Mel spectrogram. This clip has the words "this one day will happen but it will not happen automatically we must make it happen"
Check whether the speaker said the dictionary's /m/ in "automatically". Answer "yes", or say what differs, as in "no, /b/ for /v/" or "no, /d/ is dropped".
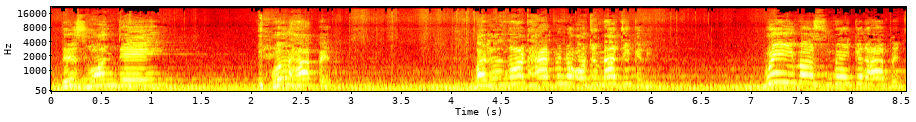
yes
